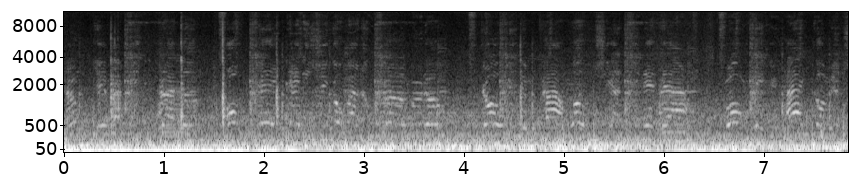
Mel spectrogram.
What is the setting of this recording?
car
